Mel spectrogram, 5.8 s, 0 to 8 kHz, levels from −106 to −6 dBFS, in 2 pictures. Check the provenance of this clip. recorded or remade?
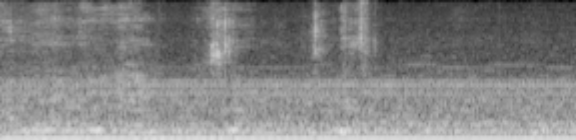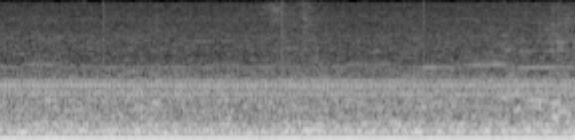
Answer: recorded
